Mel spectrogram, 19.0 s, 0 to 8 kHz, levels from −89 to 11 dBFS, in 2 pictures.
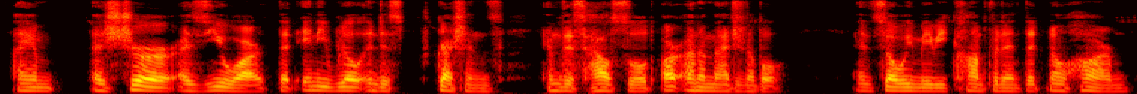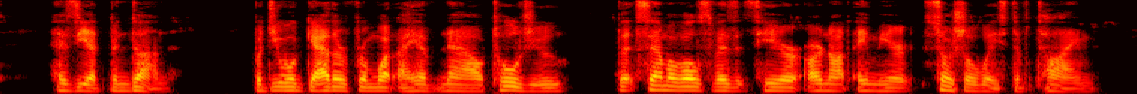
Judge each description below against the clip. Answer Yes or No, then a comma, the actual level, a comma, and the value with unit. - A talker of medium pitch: No, low, 110 Hz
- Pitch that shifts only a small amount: Yes, narrow, 2.3 semitones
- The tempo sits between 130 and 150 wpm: No, average, 165 wpm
